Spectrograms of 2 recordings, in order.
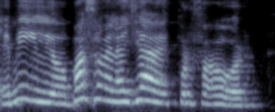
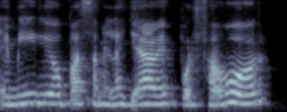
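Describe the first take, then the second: First: The request is said in a harsh, commanding tone. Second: The request is said in a warm, friendly tone. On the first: The speaker is giving an order. The speaker calls it wrong. "el otro más impositivo" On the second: The speaker is asking politely. The speaker calls it right. "un tono más cordial"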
